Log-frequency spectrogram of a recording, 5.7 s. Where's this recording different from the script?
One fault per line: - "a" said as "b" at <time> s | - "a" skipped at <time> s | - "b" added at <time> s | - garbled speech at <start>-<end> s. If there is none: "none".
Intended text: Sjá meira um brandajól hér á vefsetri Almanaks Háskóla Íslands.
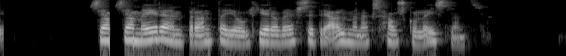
- "sjá" added at 1.1 s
